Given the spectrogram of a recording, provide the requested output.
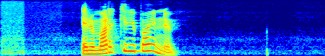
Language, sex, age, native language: Icelandic, female, 30-39, Icelandic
